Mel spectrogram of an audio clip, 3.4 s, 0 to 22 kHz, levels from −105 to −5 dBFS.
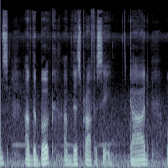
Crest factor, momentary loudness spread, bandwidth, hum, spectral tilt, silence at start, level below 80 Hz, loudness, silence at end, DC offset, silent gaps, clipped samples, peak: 18 dB; 11 LU; 17.5 kHz; none; -6 dB/octave; 0 s; -52 dBFS; -31 LUFS; 0 s; under 0.1%; none; under 0.1%; -12 dBFS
